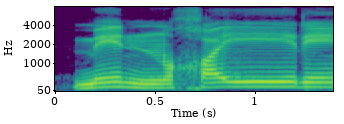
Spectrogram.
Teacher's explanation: حروف حلقی کے 6 ورڈ ہوتے ہیں، حمزہ ہا، عین ہا، غین خا، تو یہاں خا موجود ہے، اس لیے جب وہ آگے موجود ہو، نیکسٹ وہ ہو، تو اس سے پہلے نون ساکن پر ہم نے ناک میں آواز پیدا نہیں کرنی، ایزی پڑھنا ہے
